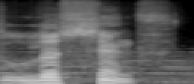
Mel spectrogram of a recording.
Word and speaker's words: Lacente: Just think of it as Lacente. Lacente. Well, there you go. But pretend he's French, so we can't say th.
